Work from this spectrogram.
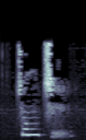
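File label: "终止", Mandarin Chinese; chinese-flashcards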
